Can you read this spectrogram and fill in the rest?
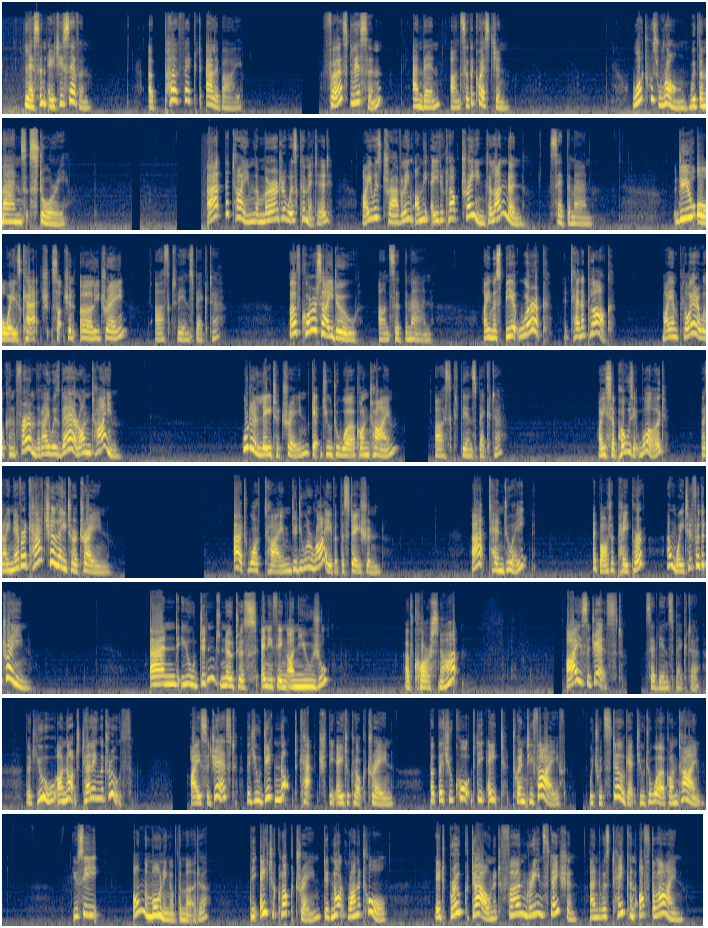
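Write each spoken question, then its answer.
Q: What was wrong with the man's story?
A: He said he caught the 8 o'clock train, but that train did not run that morning because it broke down at Fern Green Station.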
